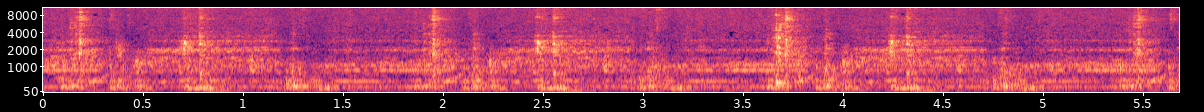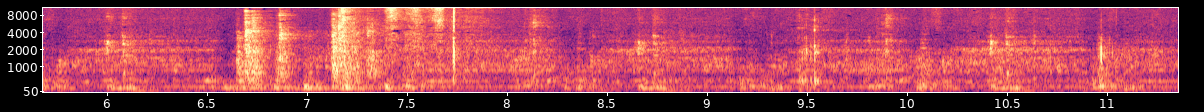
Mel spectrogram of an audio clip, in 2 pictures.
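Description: Epson EcoTank ET-8550 inkjet printer printing a large photo: the printhead carriage shuttles across the page in a faint, regular rhythm of passes. A louder noisy stretch comes about seven seconds in.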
